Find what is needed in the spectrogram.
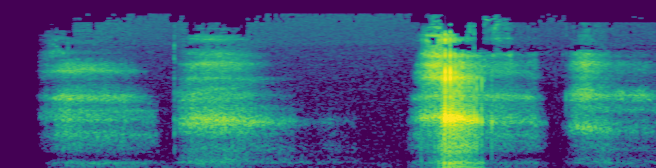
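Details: Adult male asleep, slow noisy breaths in and out with a faint rough buzz on each breath; snoring.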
